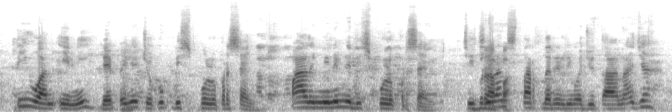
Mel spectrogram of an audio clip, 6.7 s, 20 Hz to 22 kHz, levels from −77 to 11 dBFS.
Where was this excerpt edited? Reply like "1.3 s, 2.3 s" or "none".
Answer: 4.4 s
